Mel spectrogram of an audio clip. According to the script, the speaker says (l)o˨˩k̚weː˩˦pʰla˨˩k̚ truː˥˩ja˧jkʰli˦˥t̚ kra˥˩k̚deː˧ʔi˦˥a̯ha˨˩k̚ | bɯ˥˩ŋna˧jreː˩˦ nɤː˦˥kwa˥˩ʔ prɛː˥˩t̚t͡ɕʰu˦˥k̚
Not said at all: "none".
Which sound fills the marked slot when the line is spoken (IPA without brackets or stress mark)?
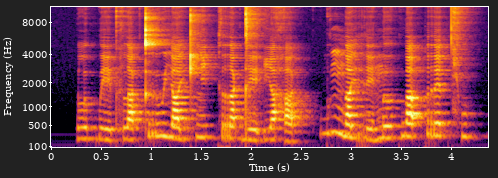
l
